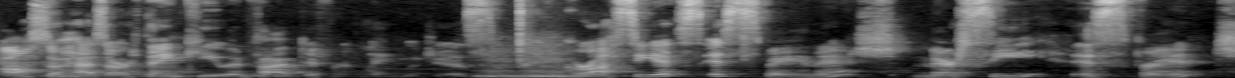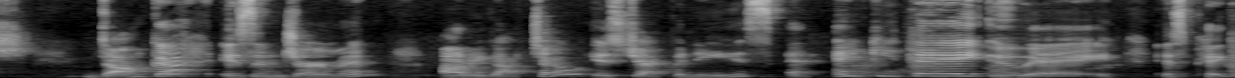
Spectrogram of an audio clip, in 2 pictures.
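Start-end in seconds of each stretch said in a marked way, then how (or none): none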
